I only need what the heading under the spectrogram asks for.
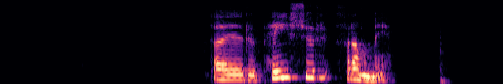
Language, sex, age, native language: Icelandic, female, 20-29, Icelandic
